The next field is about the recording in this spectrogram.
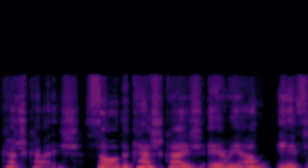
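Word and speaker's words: Cascais: kashk but in uh in Portuguese it's pronounced kashkash so the kashkash area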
